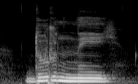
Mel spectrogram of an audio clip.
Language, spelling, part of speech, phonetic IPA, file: Ukrainian, дурний, adjective, [dʊrˈnɪi̯], Uk-дурний.ogg
- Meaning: stupid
